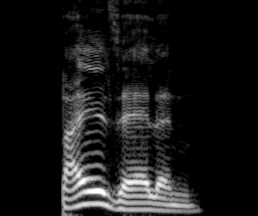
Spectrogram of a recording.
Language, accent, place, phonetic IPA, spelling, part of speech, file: German, Germany, Berlin, [ˈbalˌzɛːlən], Ballsälen, noun, De-Ballsälen.ogg
- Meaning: dative plural of Ballsaal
